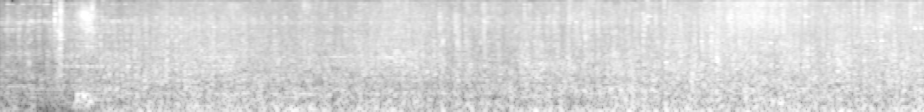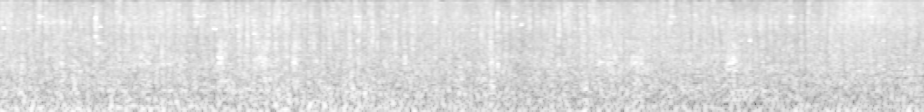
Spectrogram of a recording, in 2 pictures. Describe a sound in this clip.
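Water laps against a wooden boat as it moves along.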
